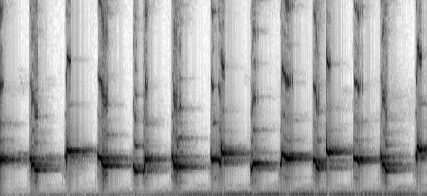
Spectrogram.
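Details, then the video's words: Lively yellow-vented bulbul giving long rapid-fire ropel panjang song as a lure to draw an answer from other bulbuls; crisp slurred whistles repeated about three per second over a faint low hum. "SUARA trucukan gacor ROPEL PANJANG pancingan trucukan agar bunyi"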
